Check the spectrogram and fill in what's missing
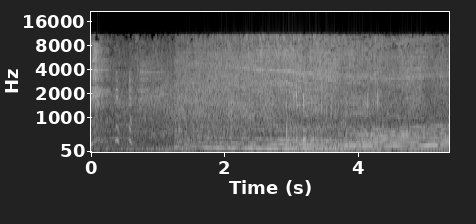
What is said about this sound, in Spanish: Esa moto que acaba de pasar puede servirnos de cortinilla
